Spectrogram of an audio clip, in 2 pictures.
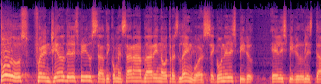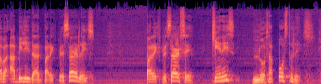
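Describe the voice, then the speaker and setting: With a fairly high pitch, this man talks at a moderate pace, his intonation lively and his loudness very even. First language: English (speaking Spanish). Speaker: pastor. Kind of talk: sermon.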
